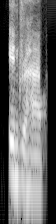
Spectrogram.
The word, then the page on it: inwrap: Indian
